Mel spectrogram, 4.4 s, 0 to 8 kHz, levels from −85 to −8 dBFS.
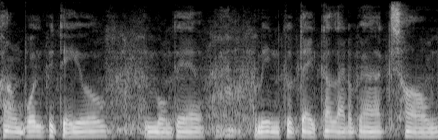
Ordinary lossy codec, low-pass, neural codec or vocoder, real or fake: none; none; codec, 16 kHz, 2 kbps, FunCodec, trained on LibriTTS, 25 frames a second; fake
